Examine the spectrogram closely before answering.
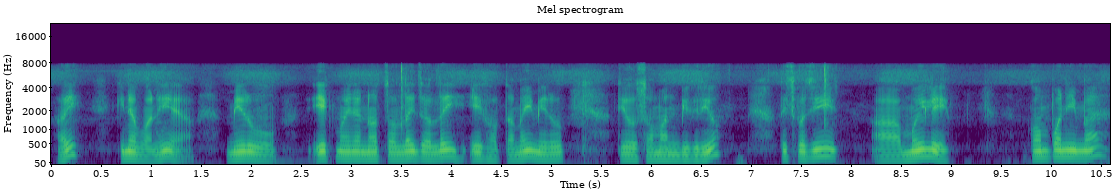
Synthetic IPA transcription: ɦʌj | kinʌbʱʌne | meɾo | ekmʌinanʌt͡sʌld̪ʌjt͡sʌld̪ʌjekɦʌp̚t̪amajmeɾot̪josʌmanbikrijot̪espʌt͡sʰi | mʌjle | kʌmpʌnima

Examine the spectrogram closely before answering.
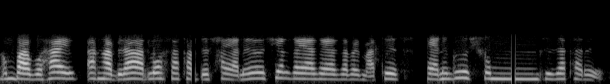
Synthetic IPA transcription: hɯmbabɯɦajaŋabiɾalɔsatʰaɾtɯsajanɯselzajazajazabajmatʰɯ | sajanɯɡɯsɯmhɯzatʰaɾɯ

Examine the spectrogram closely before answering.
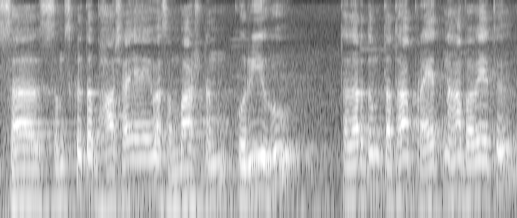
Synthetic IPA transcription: sɐsɐ̃mskɾɨt̪ɐbʱaːʂaːjɐjeːʋɐsɐmbʱaːʂɐɳɐmkuɾjuɦu | t̪ɐd̪ɐɾt̪ɐmt̪ɐt̪ʰapɾʔɐjɐt̪nɐɦɐ̆bʱɐʋeːt̪

